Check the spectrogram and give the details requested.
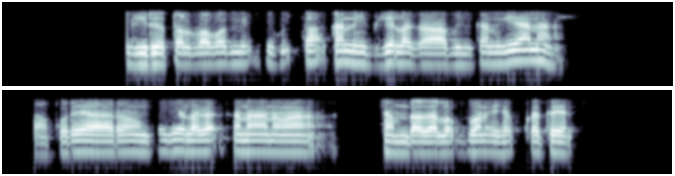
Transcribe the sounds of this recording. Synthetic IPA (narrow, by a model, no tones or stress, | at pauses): ɡiɾɔt̪ɔlbabɔt̪̚mit̪̚ˀt͡ʃukuc̚ˀt̪ɔna̰ʔkanit̪̚ɡɛlaɡabinkanɡɛjana | t̪apɔɾɛaɾɔɔŋkɔɡɛlaɡat̪̚kananama | t͡ʃamɖad̪alɔp̚ɡɔnɛɦɔp̚kat̪ɛn̚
